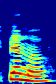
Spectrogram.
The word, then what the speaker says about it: plumber: It's plumber. B is silent here.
